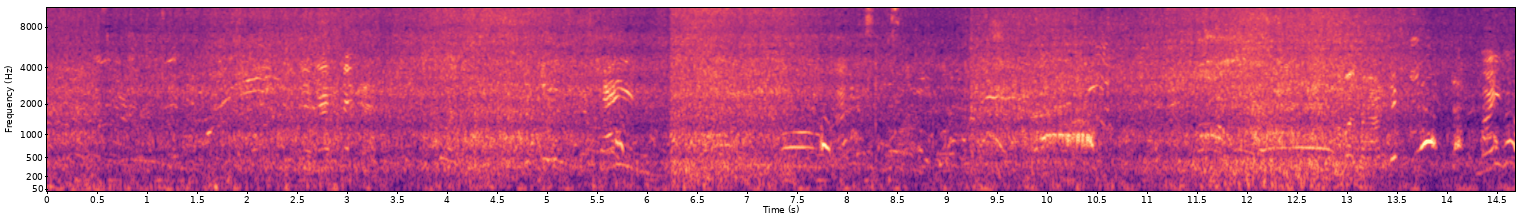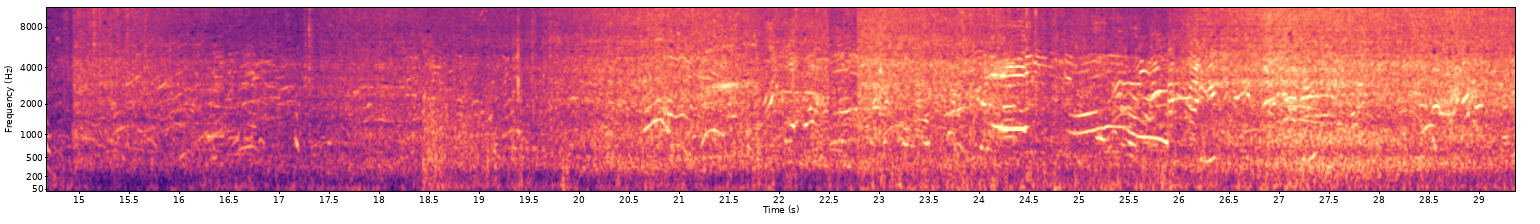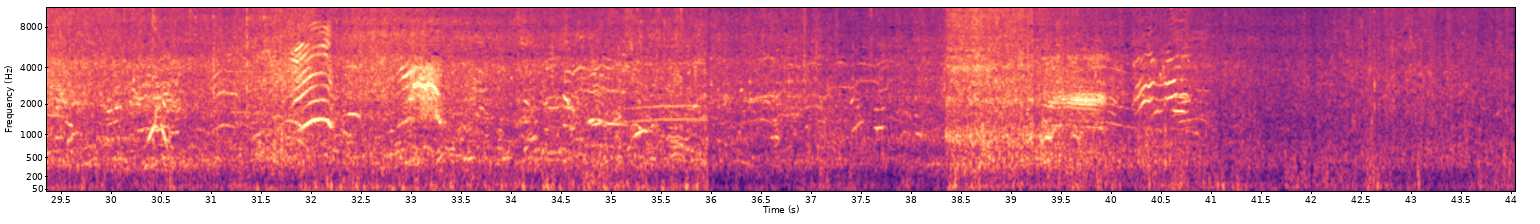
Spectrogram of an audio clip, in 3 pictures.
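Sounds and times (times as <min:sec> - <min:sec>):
small waves washing on sand: 0:00.0 - 0:44.0
voices and calls of bathers: 0:00.0 - 0:44.0
wind rumbling on microphone: 0:17.7 - 0:36.0, 0:36.9 - 0:44.0.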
